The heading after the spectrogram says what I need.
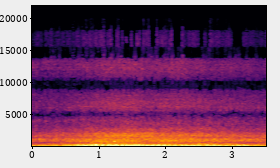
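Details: Aston Martin V8 Vantage 4.7 V8, warm idle: uneven low thumping about three pulses a second, absent when cold, appearing once warmed up and seemingly cured by revving; present for nearly two years without issues, cause not pinned down.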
